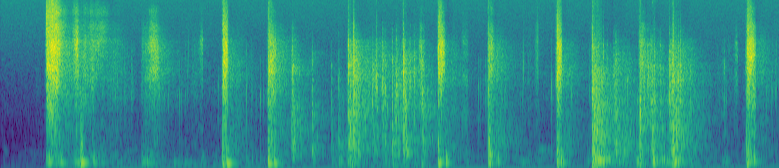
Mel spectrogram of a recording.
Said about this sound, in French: Il se retourne et ouvre une porte.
